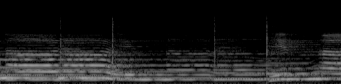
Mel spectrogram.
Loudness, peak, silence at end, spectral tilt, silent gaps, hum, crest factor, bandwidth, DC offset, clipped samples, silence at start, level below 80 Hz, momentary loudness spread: -33 LUFS; -18 dBFS; 0 s; -5.5 dB/octave; none; none; 14 dB; 11.5 kHz; under 0.1%; under 0.1%; 0 s; -66 dBFS; 9 LU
